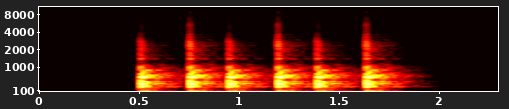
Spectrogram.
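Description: Six rapid, forceful knocks on a wooden bedroom door, loud, each with a hollow resonant thud, in a quick, slightly uneven burst with no voices: an older twin sister furiously knocking on her younger sister's bedroom door in a detached house.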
